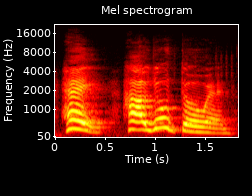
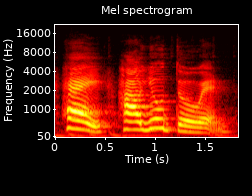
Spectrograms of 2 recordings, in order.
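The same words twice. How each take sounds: First: The voice sounds dark, deep and rich. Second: The voice sounds warm, round and balanced. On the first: "We're going to start out with a lower larynx" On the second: "And then for a more neutral larynx positioning"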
